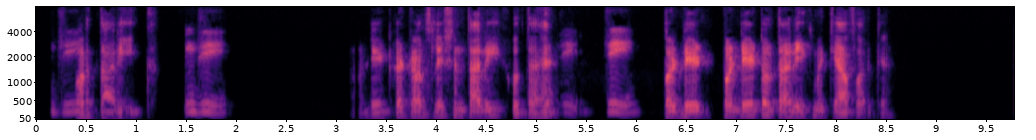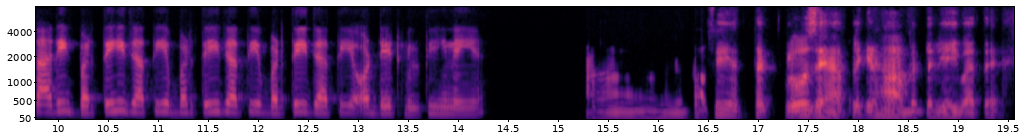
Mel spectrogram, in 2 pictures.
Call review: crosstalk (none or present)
none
